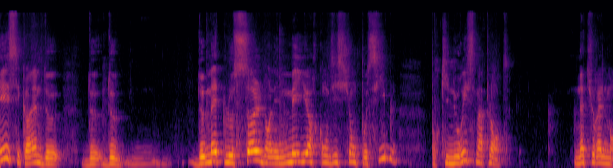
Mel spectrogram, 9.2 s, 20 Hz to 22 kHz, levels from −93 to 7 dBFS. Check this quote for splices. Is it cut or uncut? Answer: uncut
